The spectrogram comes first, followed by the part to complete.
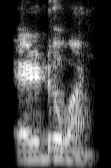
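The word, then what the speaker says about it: Erdoğan: Okay, Mr. Erdogan. Okay. The G is actually pronounced as W.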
